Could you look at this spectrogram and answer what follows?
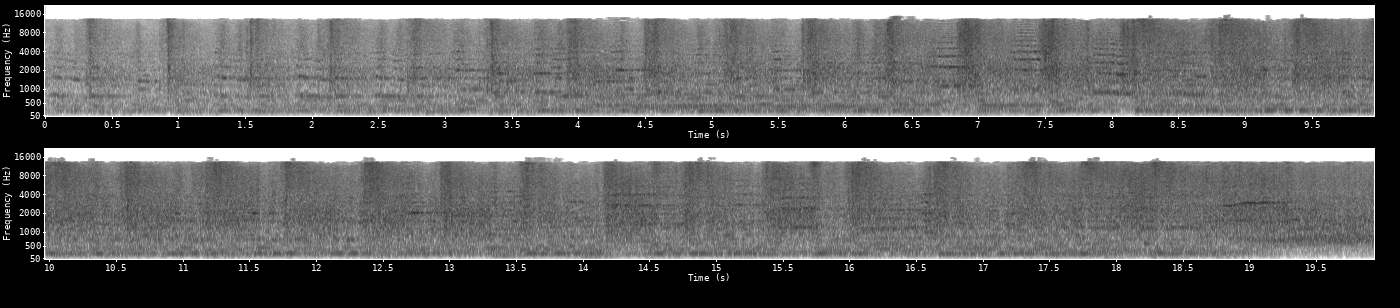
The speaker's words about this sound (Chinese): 你现在正收听到的是会让所有观众欢欣鼓舞的拉德斯基进行曲。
